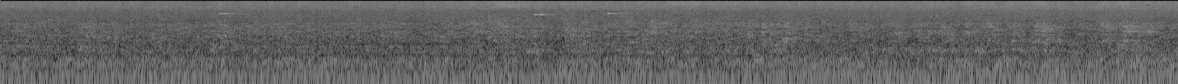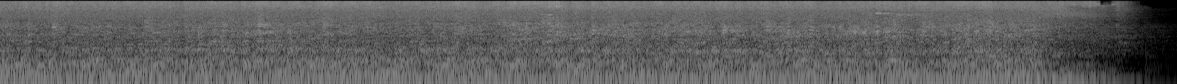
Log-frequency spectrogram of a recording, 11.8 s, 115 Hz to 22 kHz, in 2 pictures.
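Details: Freshly rebuilt engine, first start-up: forged pistons and rods, .240 tool-steel wrist pins, 10.3:1 compression, 3/8 pushrods, Isky 2076-HYRT lifters at .035 preload, Athena copper head gaskets, ARP2000 head studs; 45 psi oil at cranking. Loud, steady, even run with deep exhaust note, no knocks; runs well.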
